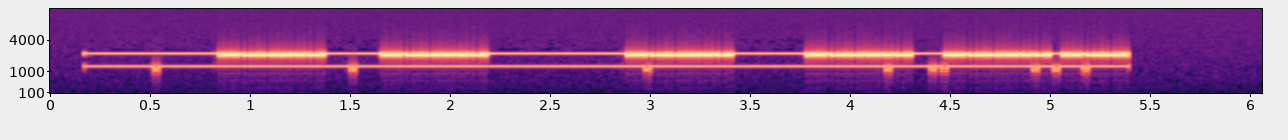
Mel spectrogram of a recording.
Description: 300-baud modem data (Bell 103 tones), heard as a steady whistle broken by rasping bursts, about 300 baud, 200 Hz shift.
